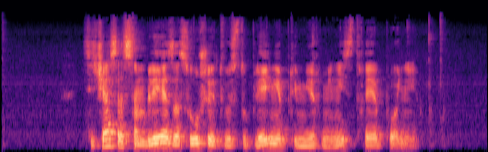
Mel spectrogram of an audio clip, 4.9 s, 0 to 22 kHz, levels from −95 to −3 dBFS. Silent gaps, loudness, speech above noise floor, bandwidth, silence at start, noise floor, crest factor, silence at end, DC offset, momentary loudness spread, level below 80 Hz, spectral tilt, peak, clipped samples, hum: none; -18 LUFS; 40 dB; 14.5 kHz; 0.85 s; -59 dBFS; 18 dB; 0.7 s; under 0.1%; 13 LU; -64 dBFS; -3 dB/octave; -2 dBFS; under 0.1%; none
